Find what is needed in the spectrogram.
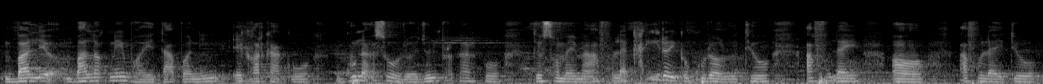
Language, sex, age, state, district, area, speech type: Nepali, male, 18-30, West Bengal, Darjeeling, rural, spontaneous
